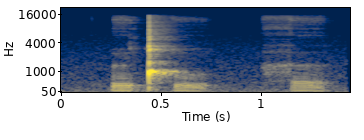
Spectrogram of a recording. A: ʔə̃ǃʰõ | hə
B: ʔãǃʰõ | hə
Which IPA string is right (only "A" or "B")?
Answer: A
